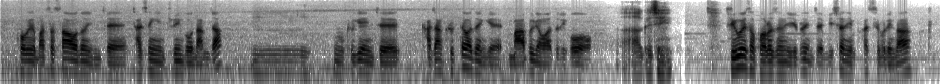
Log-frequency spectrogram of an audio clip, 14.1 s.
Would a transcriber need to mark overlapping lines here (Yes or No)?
No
